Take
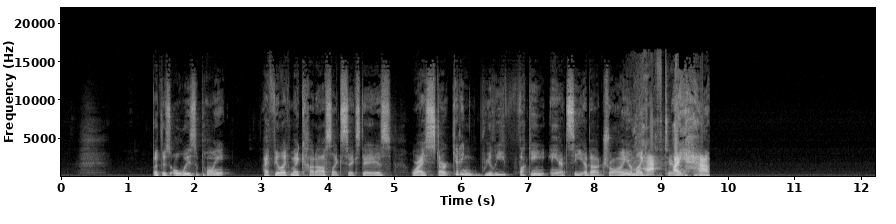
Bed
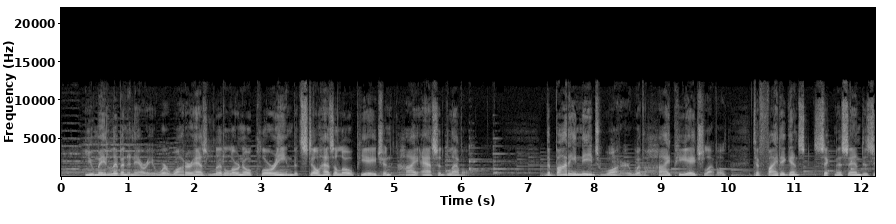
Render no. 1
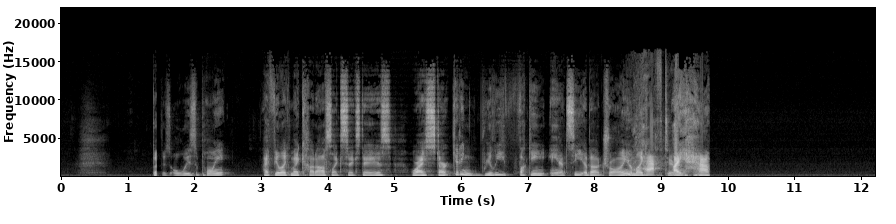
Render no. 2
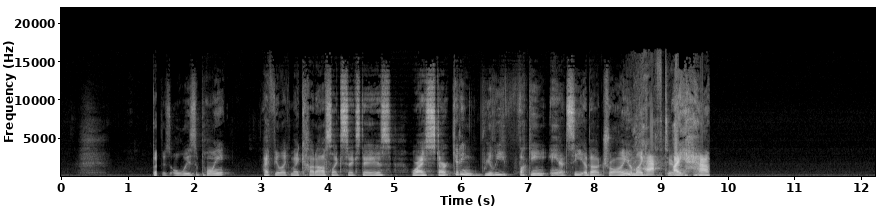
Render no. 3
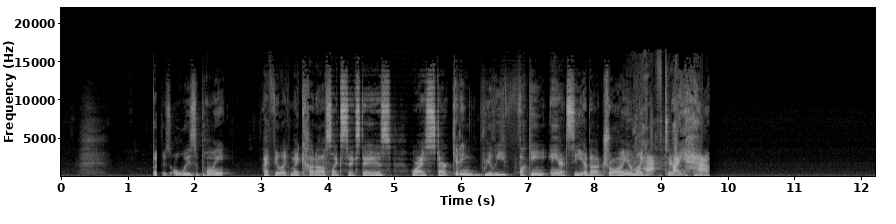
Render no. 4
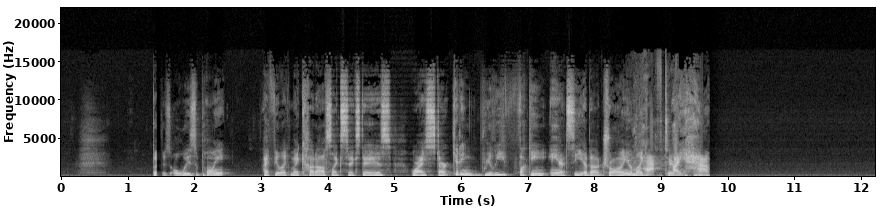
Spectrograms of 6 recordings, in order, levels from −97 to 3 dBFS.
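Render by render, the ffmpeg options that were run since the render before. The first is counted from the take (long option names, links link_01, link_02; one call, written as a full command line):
ffmpeg -i in.wav -filter_complex "[0:a]asettb=1/sr,asplit=3[link_01][link_02][link_03];[link_01]atrim=end=4.034[link_04];[link_02]atrim=start=4.03:end=5.82,asetpts=PTS-STARTPTS,afade=type=in:duration=0.004:curve=qsin,afade=type=out:start_time=1.786:duration=0.004:curve=qsin,aecho=1:1:1.3:0.65,atrim=end_sample=78939[link_05];[link_03]atrim=start=5.816[link_06];[link_04][link_05]acrossfade=duration=0.004:curve1=hsin:curve2=qsin[link_07];[link_07][link_06]acrossfade=duration=0.004:curve1=qsin:curve2=hsin,asplit=2[link_08][link_09];[link_08]atrim=end=1.43,asetpts=PTS-STARTPTS,afade=type=out:start_time=1.426:duration=0.004:curve=hsin[link_10];[link_09]atrim=start=1.43,asetpts=PTS-STARTPTS,afade=type=in:duration=0.97[link_11];[link_10][link_11]concat=n=2:v=0:a=1" out.wav
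ffmpeg -i in.wav -filter_complex "[0:a]asettb=1/sr,asplit=3[link_01][link_02][link_03];[link_01]atrim=end=5.994[link_04];[link_02]atrim=start=5.99:end=7.71,asetpts=PTS-STARTPTS,afade=type=in:duration=0.004:curve=qsin,afade=type=out:start_time=1.716:duration=0.004:curve=qsin,asplit=2[link_05][link_06];[link_06]adelay=30,volume=-13.5dB[link_07];[link_05][link_07]amix=inputs=2:normalize=0,atrim=end_sample=75852[link_08];[link_03]atrim=start=7.706[link_09];[link_04][link_08]acrossfade=duration=0.004:curve1=hsin:curve2=qsin[link_10];[link_10][link_09]acrossfade=duration=0.004:curve1=qsin:curve2=hsin,asplit=3[link_11][link_12][link_13];[link_11]atrim=end=3.32,asetpts=PTS-STARTPTS,afade=type=out:start_time=3.07:duration=0.25:curve=qua:silence=0.354813[link_14];[link_12]atrim=start=3.32:end=3.42,asetpts=PTS-STARTPTS,volume=-9dB[link_15];[link_13]atrim=start=3.42,asetpts=PTS-STARTPTS,afade=type=in:duration=0.25:curve=qua:silence=0.354813[link_16];[link_14][link_15][link_16]concat=n=3:v=0:a=1" out.wav
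ffmpeg -i in.wav -af "acompressor=threshold=-28dB:ratio=4" out.wav
ffmpeg -i in.wav -af "volume=12dB,alimiter=limit=-2dB:level=0:latency=1" out.wav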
